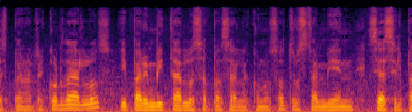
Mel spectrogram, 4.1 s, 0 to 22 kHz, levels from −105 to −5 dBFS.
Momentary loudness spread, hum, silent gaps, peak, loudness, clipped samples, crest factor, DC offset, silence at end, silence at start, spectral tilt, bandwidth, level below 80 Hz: 10 LU; none; none; -12 dBFS; -31 LUFS; under 0.1%; 18 dB; under 0.1%; 0 s; 0 s; -6.5 dB/octave; 16.5 kHz; -54 dBFS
